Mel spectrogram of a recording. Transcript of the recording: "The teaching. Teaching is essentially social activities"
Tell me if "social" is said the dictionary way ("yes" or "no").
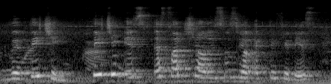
no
